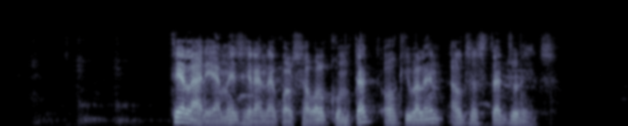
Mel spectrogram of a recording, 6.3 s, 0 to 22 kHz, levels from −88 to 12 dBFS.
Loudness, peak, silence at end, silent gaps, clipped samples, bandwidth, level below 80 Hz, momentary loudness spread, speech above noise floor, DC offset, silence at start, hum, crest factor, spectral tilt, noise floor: -31 LUFS; -8 dBFS; 0.75 s; none; under 0.1%; 7.8 kHz; -64 dBFS; 13 LU; 57 dB; under 0.1%; 1.7 s; none; 26 dB; -1.5 dB/octave; -89 dBFS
